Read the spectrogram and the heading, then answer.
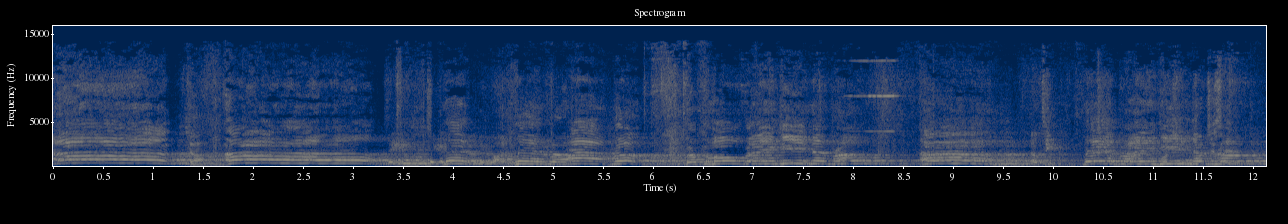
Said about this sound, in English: That's the scream that echoed through the courtroom. The deputies carry him down the hall to another room, perhaps so he'll be less disruptive to the outside.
